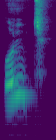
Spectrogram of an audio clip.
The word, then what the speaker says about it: und: Il y a au vers numéro 2, und, la conjonction de coordination qui veut dire et. Und, il faut bien le prononcer comme si c'était écrit UNT et non pas UND.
